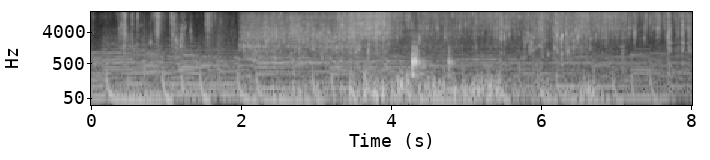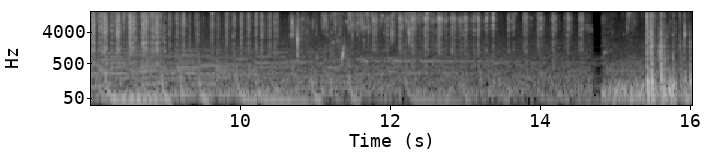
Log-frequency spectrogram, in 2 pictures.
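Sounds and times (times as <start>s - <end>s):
soft background music: 0.0s - 14.8s
water pouring into basin: 0.4s - 9.1s
water sloshing and splashing: 0.4s - 9.6s.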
